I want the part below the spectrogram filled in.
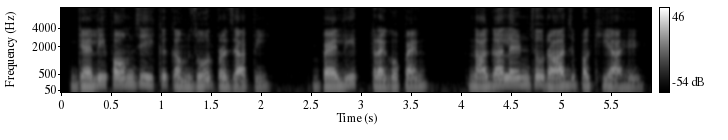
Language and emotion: Sindhi, neutral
